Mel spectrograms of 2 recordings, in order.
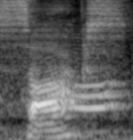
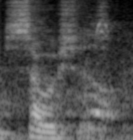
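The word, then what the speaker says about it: Socs: You guys are probably going to pronounce it as socks. Yeah. Right. But it's short for the word social, which is why they call them socias.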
